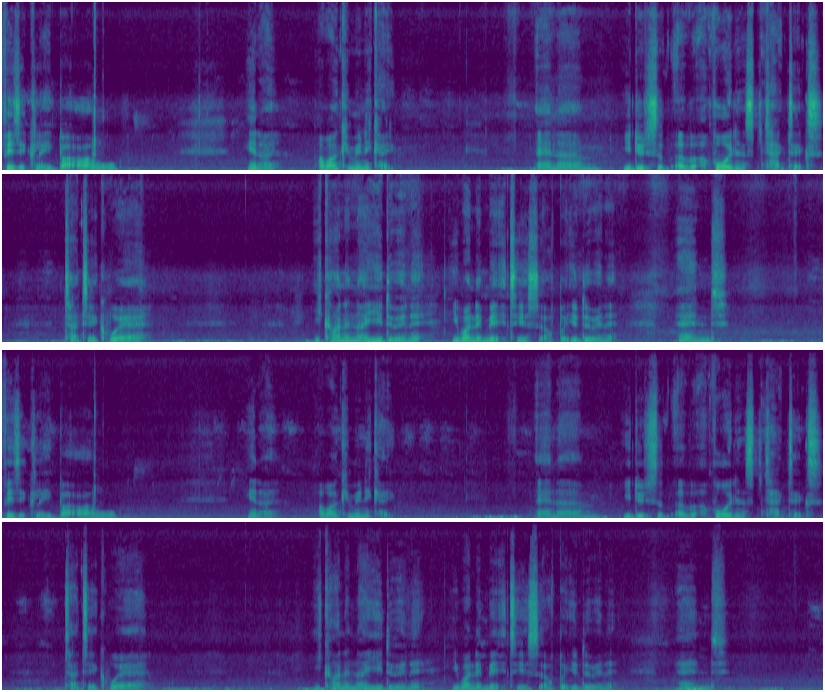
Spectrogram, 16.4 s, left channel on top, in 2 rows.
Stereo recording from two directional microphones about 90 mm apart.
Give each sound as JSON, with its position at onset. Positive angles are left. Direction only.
{"t": 0.0, "sound": "speech", "side_deg": -20}
{"t": 0.7, "sound": "speech", "side_deg": 0}
{"t": 2.0, "sound": "a sound", "side_deg": -15}
{"t": 3.2, "sound": "speech", "side_deg": -20}
{"t": 5.3, "sound": "speech", "side_deg": -25}
{"t": 11.3, "sound": "speech", "side_deg": -20}
{"t": 12.1, "sound": "speech", "side_deg": -5}
{"t": 12.8, "sound": "speech", "side_deg": -15}
{"t": 13.8, "sound": "speech", "side_deg": -10}
{"t": 14.3, "sound": "a sound", "side_deg": -15}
